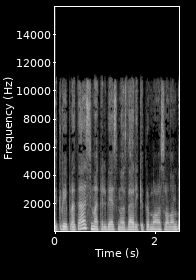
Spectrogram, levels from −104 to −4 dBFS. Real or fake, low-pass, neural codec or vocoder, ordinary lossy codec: fake; 10.8 kHz; codec, 24 kHz, 1 kbps, SNAC; MP3, 64 kbps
